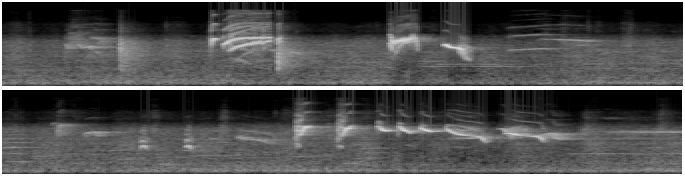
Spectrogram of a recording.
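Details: Singing Oriental magpie-robin with its tail fanned out; scattered loud chips and whistles, then a rapid string of descending whistled notes toward the end, delivered in lively, varied bursts.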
